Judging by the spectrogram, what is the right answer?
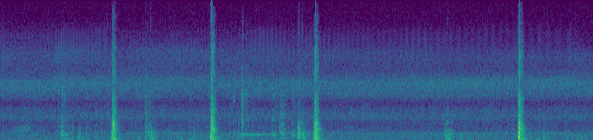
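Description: A handful of sharp knocks and clacks at irregular intervals, four louder than the rest, with a short squeak about two and a half seconds in.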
